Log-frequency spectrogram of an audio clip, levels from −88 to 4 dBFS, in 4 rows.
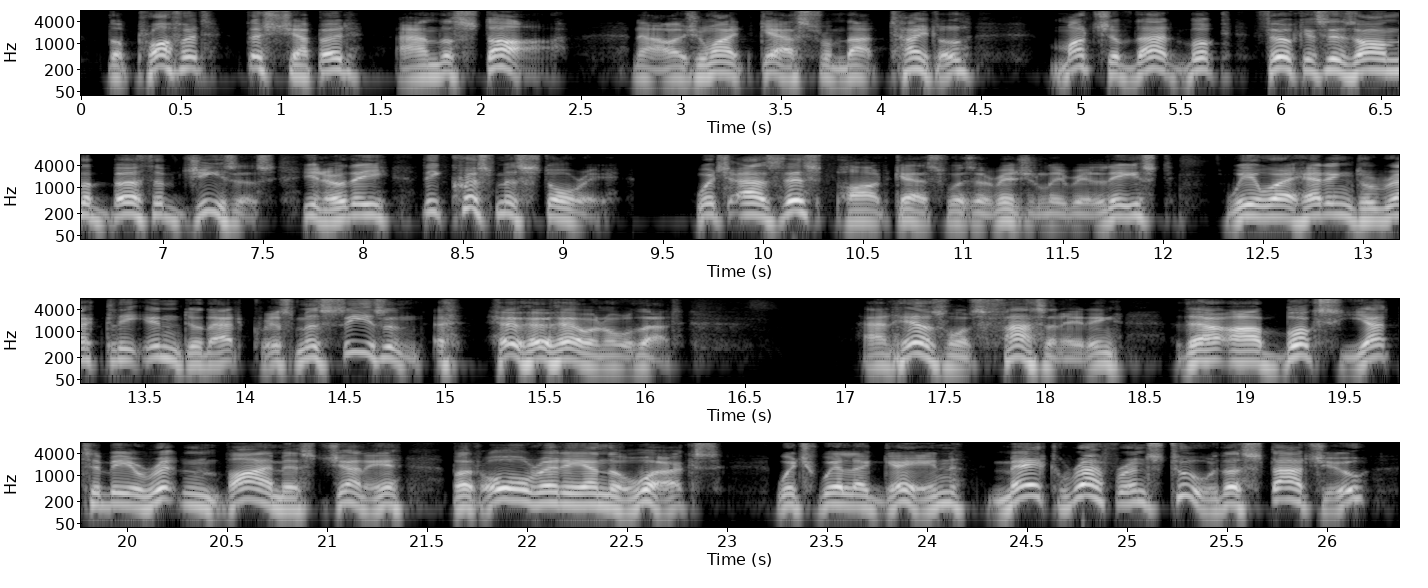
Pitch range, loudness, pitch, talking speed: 150-220 Hz, -20 LUFS, 180 Hz, 180 wpm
